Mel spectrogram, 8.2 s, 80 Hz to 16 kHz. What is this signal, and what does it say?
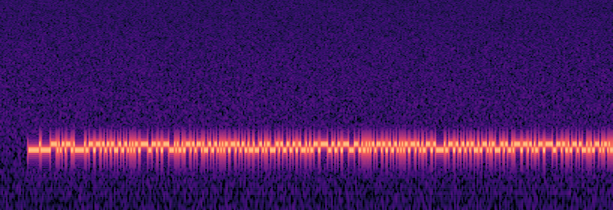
RTTY (50 baud, 170 Hz shift), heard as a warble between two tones, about 1260 Hz centre. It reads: A LIST OF HIS PUBLICATIONS IS AVAILABLE AT …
